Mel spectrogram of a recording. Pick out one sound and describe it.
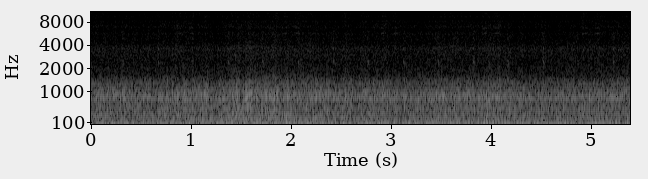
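A car engine idles with a steady low rumble, heard from inside the car.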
